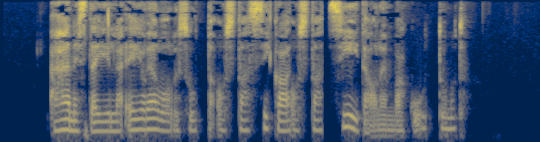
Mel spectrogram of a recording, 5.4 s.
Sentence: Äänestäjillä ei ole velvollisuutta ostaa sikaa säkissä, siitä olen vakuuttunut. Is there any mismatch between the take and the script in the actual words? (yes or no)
yes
